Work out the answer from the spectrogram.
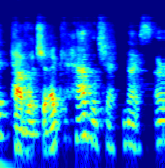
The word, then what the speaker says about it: Havlicek: Havlicek.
